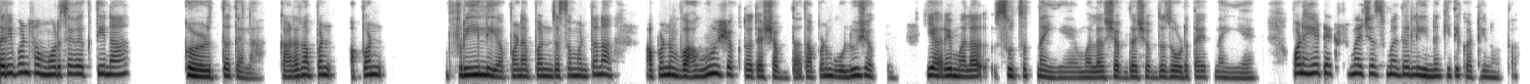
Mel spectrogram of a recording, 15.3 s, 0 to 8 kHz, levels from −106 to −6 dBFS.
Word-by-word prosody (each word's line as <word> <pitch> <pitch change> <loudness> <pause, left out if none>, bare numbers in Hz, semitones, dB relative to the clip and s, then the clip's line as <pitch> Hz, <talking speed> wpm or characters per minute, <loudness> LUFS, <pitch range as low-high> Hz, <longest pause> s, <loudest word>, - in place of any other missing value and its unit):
तरी 255 +1 +7
पण 295 0 +3
समोरच्या 240 0 +2
व्यक्ती 255 +1 0
ना, 235 +1 +1 0.6
कळतं 185 -3 +6
त्याला. 140 -6 -6 0.2
कारण 180 +3 0
आपण 225 +2 +1 0.2
आपण 235 +1 +1 0.7
फ्रीली 220 -2 +5
आपण 190 +3 -3
आपण 195 +1 -1
जसं 195 +2 -2
म्हणतो 200 +3 -1
ना, 235 -1 +2 0.4
आपण 215 +5 +3
वाहू 185 +8 +4
शकतो 215 -5 -3
त्या 180 - +1
शब्दात, 170 -1 -4
आपण 195 +5 -1
बोलू 180 +2 +2
शकतो, 190 -6 -4 0.3
"की 220 - +5
अरे, 205 0 +4
मला 180 +1 +1 0.3
सुचत 200 0 -2
नाहीये, 155 -3 -4
मला 160 +1 -2
शब्द-शब्द 170 0 -2
जोडता 170 -1 -3
येत 170 - -6
नाहीये." 145 -2 -7 0.4
पण 280 - +5
हे 275 +1 +3
टेक्स्ट 260 -2 -4
मेसेजमध्ये 240 -3 -1
लिहिणं 195 -4 +3
किती 205 0 -3
कठीण 175 -1 -7
होतं. 160 +7 -13
195 Hz, 165 wpm, -25 LUFS, 170-230 Hz, 0.7 s, तरी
